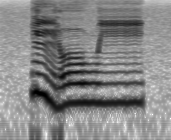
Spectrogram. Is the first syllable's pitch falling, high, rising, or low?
falling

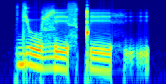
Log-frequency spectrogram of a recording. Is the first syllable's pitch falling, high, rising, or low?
falling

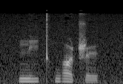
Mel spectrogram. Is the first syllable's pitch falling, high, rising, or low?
high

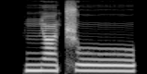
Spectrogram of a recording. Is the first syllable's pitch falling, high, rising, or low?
low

